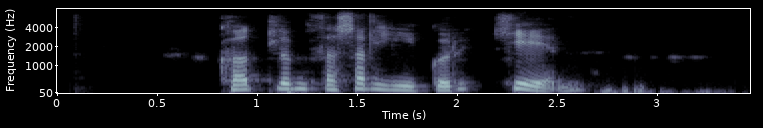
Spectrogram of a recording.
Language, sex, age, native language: Icelandic, male, 20-29, Icelandic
